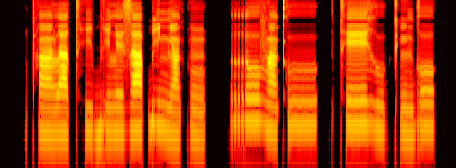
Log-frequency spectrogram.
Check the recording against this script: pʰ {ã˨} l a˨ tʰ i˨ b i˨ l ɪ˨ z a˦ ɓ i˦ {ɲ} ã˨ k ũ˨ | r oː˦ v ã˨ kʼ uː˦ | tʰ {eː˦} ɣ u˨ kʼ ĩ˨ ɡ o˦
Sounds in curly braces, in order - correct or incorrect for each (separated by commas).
correct, correct, correct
